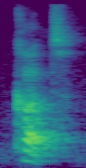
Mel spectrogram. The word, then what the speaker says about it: cut: letra u la letra u puede tener dos pronunciaciones diferentes u o e verdad en este caso es la segunda es Cut Cut verdad Mientras que la palabra cute que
